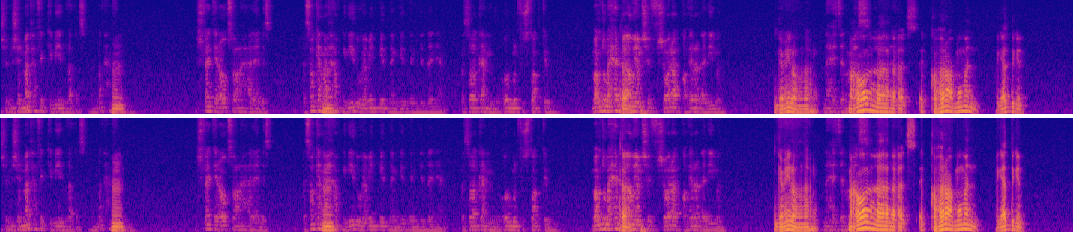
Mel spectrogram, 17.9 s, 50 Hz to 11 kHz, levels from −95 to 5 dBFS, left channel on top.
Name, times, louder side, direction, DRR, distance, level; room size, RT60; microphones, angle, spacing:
voice 1, 0.0-2.2 3.2-4.5 5.0-9.3 9.9-12.1 13.7-15.0, left 1 dB, 10° left, 2.1 m, -43 dB
voice 2, 12.9-13.6 14.1-16.3 16.6-17.0, right 4 dB, 50° right, 0.4 m, -23 dB
7.3 x 2.8 x 2.5 m
head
